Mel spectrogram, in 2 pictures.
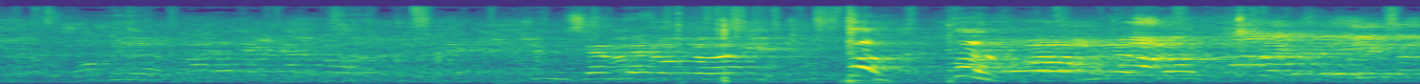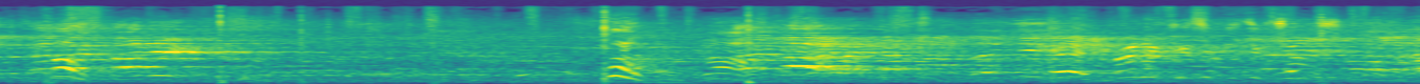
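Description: Boxing gloves landing with dull thuds during an exchange of punches, a few sharper hits standing out, under voices calling out in a large hall.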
